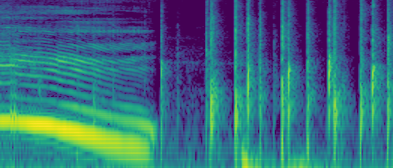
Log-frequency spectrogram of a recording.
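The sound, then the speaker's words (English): A drawn-out falling vocal whoop gives way to scattered, uneven hand claps, sharp and fairly loud, popping irregularly for a couple of seconds with a few voices mixed in, as a guest is welcomed. “Hold your applause for”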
